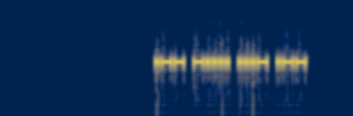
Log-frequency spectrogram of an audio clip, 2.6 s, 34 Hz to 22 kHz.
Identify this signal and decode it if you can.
Morse code, heard as a keyed tone, about 48 wpm, 700 Hz. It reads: W6VW
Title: USA Call Signs - 4 Characters - 6x Character Spacing - 50wpm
